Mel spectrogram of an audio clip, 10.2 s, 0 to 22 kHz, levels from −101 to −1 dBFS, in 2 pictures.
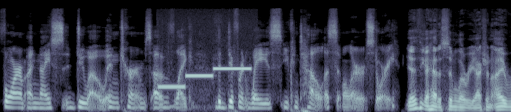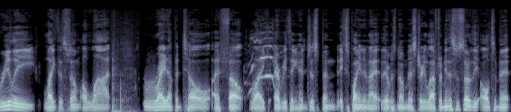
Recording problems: wrong speed, natural pitch; too fast; 1.7 times normal speed
phone ringing; loud; at 1.5 s; peak 6 dB above the speech
footsteps; faint; at 6 s; peak 20 dB below the speech
dog barking; noticeable; at 7.5 s; peak 6 dB below the speech

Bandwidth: 15.5 kHz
